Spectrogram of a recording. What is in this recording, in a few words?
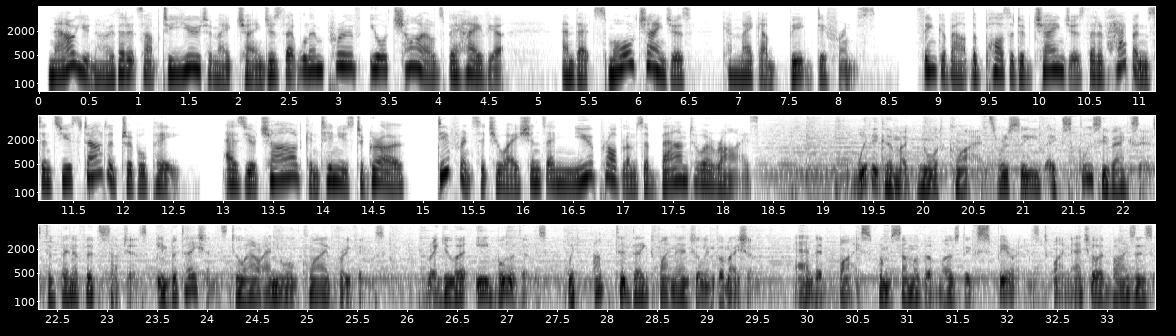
Corporate Samples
